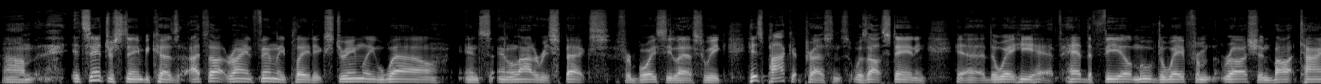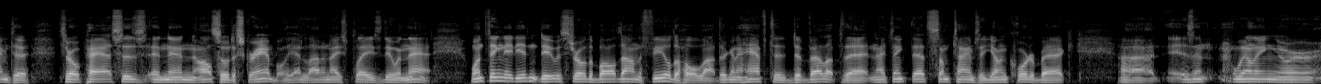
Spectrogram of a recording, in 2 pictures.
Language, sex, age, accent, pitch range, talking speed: English, male, 50-69, American, 105-125 Hz, 210 wpm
